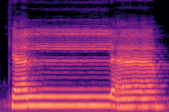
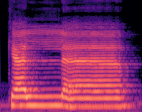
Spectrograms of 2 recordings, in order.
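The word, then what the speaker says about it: كلا: Don't be stuck in the lam shadda, meaning don't allow your tongue to be stuck in the exit, so that a ghunna is going to be produced like this. Kalla. This is not proper pronunciation. The lam doesn't have any ghunna. So just go to the lam sukoon and then move to the lam fatha.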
